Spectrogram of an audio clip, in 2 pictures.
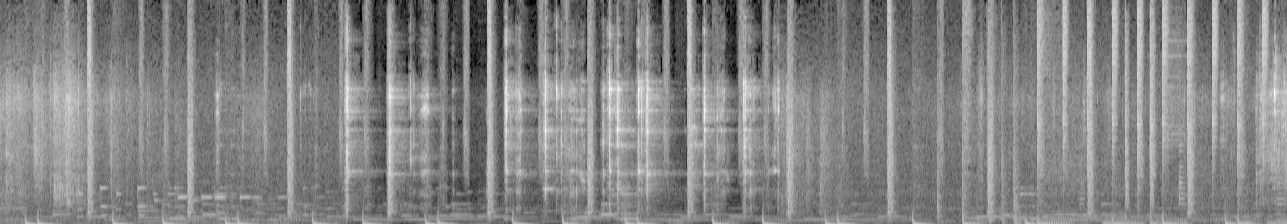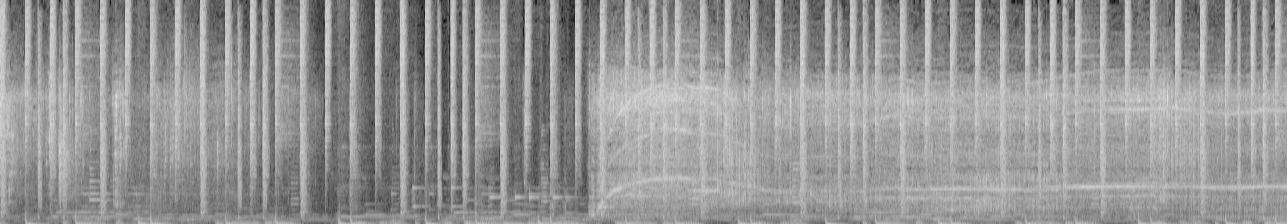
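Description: A stand mixer beats cream cheese with sugar, lemon juice and lemon zest, giving a loud rhythmic whirring and thumping that runs continuously, then changes to a smoother, brighter hum near the end.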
